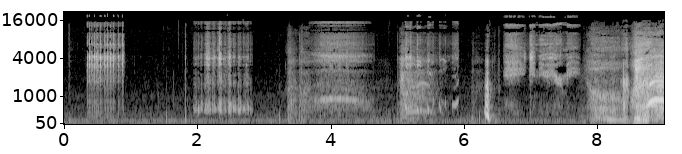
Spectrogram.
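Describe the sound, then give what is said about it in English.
A small gadget that looks like a little receiver and puts out a haunting sound once every 6 minutes gives off an eerie, ghostly sequence of breathy whispers, hissing bursts and a wavering moan in uneven spurts, ending with a brighter swelling rush and a short high whistle. “Anyway, once every 6 minutes, this thing puts out a haunting sound.”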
